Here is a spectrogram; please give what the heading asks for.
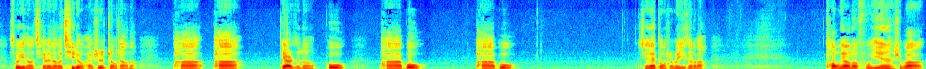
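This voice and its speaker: A man teaching a live online pronunciation lesson, patiently repeating each sound slowly and checking in with his students. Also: lowish voice, a little mellow. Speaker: Korean language teacher.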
